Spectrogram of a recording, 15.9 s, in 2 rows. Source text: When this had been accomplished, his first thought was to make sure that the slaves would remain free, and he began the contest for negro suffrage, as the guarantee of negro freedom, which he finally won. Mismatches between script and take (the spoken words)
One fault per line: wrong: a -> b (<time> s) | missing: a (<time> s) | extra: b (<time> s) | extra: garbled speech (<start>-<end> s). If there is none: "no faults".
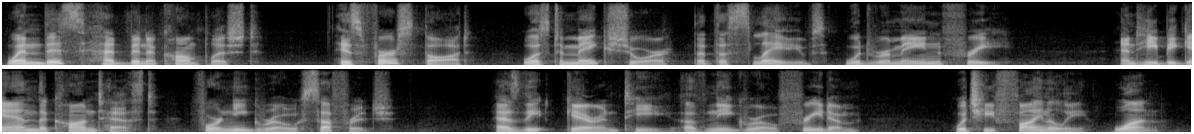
no faults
